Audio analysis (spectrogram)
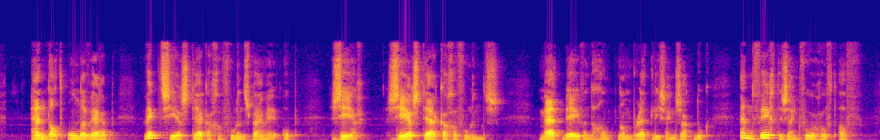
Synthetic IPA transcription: ɛndɑtʰɔndəɹʋɛɹp | ʋɛk̚tsɪːɹstɛɹkəχəvulənzbɛjmɛjɔp | zɪːɹ | zɪːɹstɛɹkəχəvuləns | mɛt̚bejvəndəɦɑntnɑmbrɛtlizɛjnzɑk̚duk | ɛnvejχdəzɛjnvoːɹɦoʊftʰɑf

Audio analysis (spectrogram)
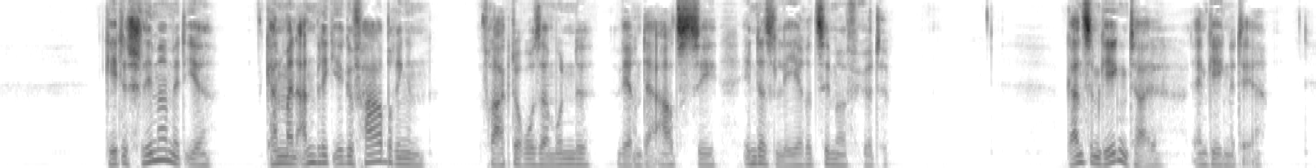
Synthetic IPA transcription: ɡ̥eːtɛsʃlɪmɐmɪtʔiːɐ | kʰanmaɪnʔa̰nblɪkʔiːɐɡəfaːɐbʁɪŋən | fʁ̥aːktəʁoːzamʊndə | vɛːʁ̞ən̩t̚d̥ḛːɐʔa̰ɐt͡stz̥eːʔɪndasleːʁ̞ət͡sɪmɐfyːɐtʰə | ɡ̥ant͡sɪmɡeːɡŋ̩tʰaɪl | ʔɛnt̚ɡ̥eːɡnətʰəʔḛːɐ

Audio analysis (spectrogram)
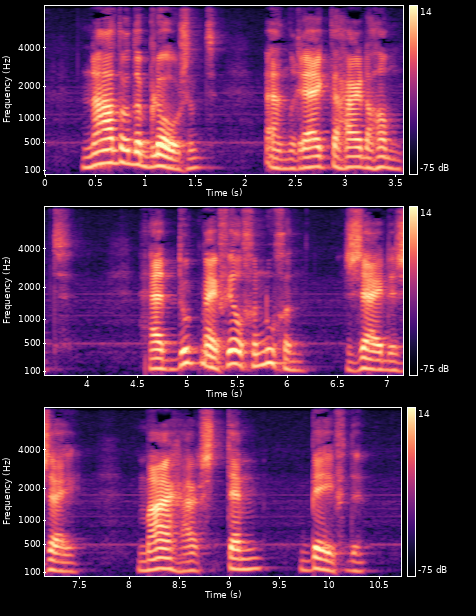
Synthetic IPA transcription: naːdərdəblowzənt | ɛnrɛjk̚təɦaːɹdəɦɑnt | hət̚dutmɛjvɪːlˠχənuχən | zɛjdəzɛj | maːɹɦaːɹstɛm | bejvdə

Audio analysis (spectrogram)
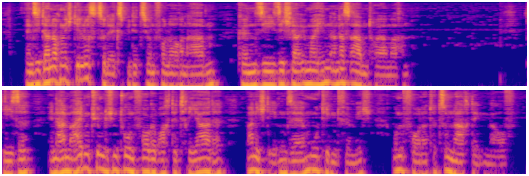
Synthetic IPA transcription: vɛnziːdɛnːɔχnɪçt̚d̥iːlʊstt͡sudeːɐɛkspedit͡sjoːnfɛɐloːʁ̞ənɦaːbm̩kʰœnənziːzɪçjaːʔɪmɐhɪnandasʔaːbm̩tʰɔʏɐmaχn̩ | d̥iːzə | ʔɪnʔaɪnəmʔaɪɡŋ̩tʰyːmlɪçn̩tʰoːnfoːɐɡəbʁaχtətʰʁ̥iaːdəvaːɐnɪçtʔeːbm̩zeːɐɛɐmuːtʰɪɡŋ̩tfyːɐmɪçʊntfɔɐɾɐtʰət͡sʊmnaːχd̥ɛŋkŋ̩aʊf

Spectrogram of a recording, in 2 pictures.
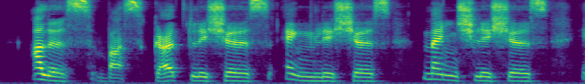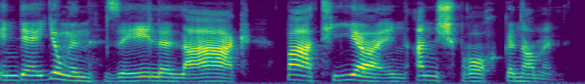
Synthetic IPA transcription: ʔaləsvasɡ̥œtʰlɪʃəsʔɛŋlɪʃəs | mɛnʃlɪʃəsɪndeːɐjʊŋənzeːləlaːk | vaɐthiːɐɪnʔanʃpʁ̥ʊχɡ̥ənɔmən

